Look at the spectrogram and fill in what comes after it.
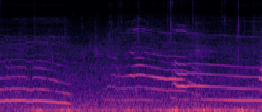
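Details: Caterwauling between two tabby cats in a fight: a sustained moaning yowl slides downward and breaks off, then a louder, tense wail rises and wavers on a steady pitch, with a low hum of background noise throughout.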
